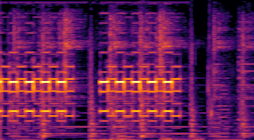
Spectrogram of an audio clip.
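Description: A phone ringtone plays alone, a repeating electronic melody in short bursts with brief gaps, moderately loud and close.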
